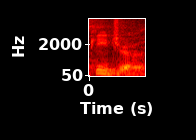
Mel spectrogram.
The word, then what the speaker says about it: San Pedro: but where we lived where we lived was San Pedro and it's pronounced Pedro there uh and San Pedro is a is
